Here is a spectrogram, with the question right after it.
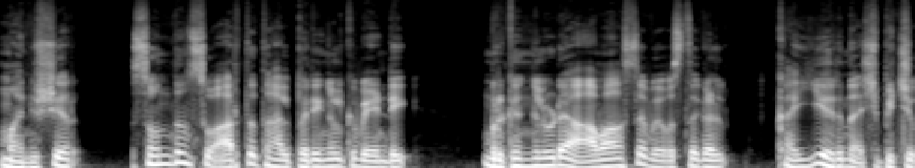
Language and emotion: Malayalam, sad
